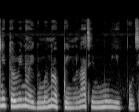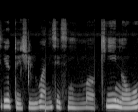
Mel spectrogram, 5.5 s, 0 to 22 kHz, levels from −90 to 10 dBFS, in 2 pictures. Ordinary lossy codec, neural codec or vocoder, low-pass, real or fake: none; none; 10.8 kHz; real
